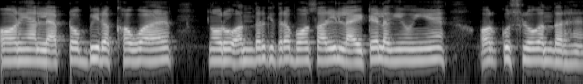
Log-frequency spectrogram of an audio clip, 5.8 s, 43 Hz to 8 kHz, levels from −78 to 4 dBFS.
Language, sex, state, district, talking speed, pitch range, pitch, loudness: Hindi, female, Haryana, Rohtak, 235 wpm, 185-200 Hz, 190 Hz, -16 LUFS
